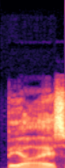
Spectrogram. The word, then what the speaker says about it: pas: Okay, we write it PAS, okay, but as usual, final S is not pronounced, so it's pas.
